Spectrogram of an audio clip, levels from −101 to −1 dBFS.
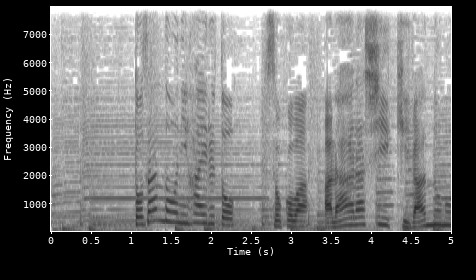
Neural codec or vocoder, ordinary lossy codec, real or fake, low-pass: none; none; real; none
